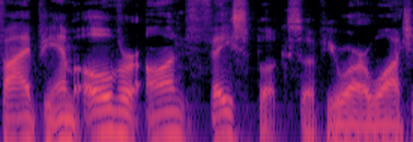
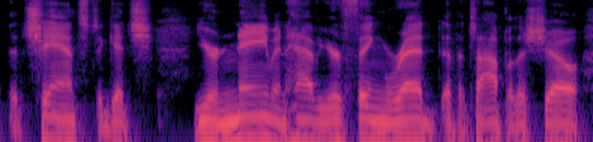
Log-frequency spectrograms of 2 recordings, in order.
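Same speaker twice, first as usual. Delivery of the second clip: usual speaking voice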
